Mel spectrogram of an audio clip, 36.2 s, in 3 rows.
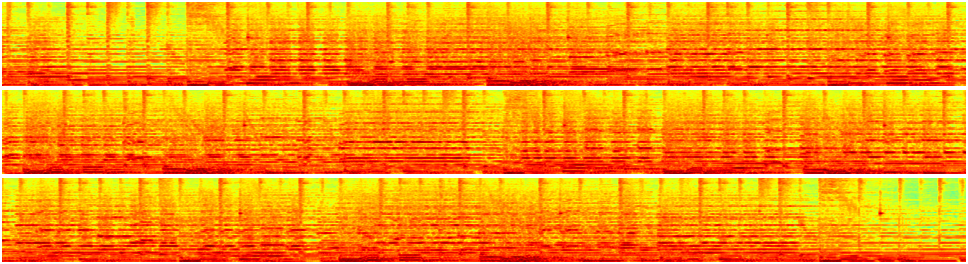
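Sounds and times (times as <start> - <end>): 
beautiful ballad: 0.0 - 36.1.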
